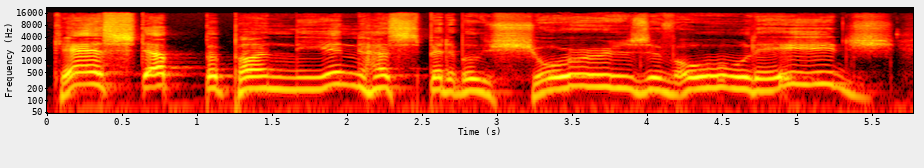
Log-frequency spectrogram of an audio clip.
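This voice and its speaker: A man voicing an ancient, pompous old sea captain with a creaking voice, orating slowly and grandly. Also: sits high, lively intonation, a little mellow, pitched above the performer's own voice, full character voice. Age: older. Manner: slow, grandiloquent speechmaking.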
